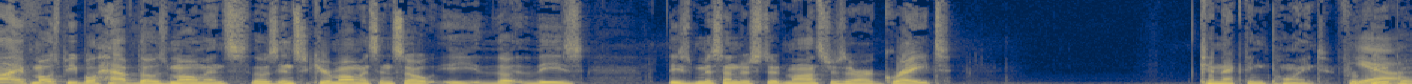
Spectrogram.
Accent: Chicago, Illinois, United States; In Chicago, they made movies when I was growing up in Chicago.

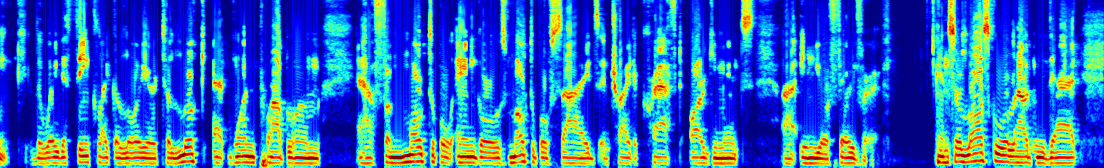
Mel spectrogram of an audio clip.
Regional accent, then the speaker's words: Virginia, United States; born there; also born or lived in Kenya; But I was born in Virginia. I was born in Northern Virginia, and that's kind of where I was for the initial part of my life. When I was about 3 years old, we moved to Kenya, and I lived in Kenya for about 5 or 6 years.

